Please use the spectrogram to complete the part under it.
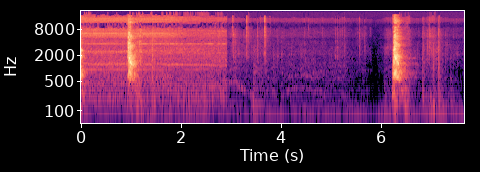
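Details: Shiba Inu dog giving two short, sharp barks about five seconds apart, with near silence between them and a faint hum fading early on.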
